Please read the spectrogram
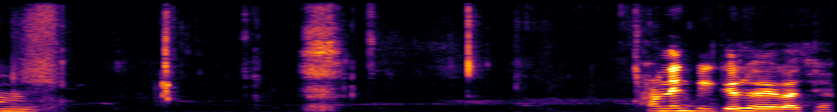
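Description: Close-up mouth sounds of people eating: chewing and a few wet clicks and smacks, with a short voiced sound at the start and a woman's voice speaking over the last second.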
